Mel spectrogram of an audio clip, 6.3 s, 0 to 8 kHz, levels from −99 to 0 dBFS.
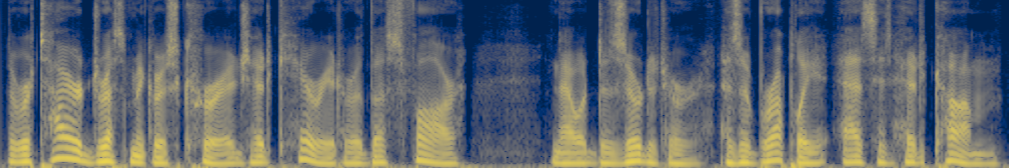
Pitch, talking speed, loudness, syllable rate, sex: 105 Hz, 180 wpm, -18 LUFS, 5.4 syllables/s, male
